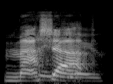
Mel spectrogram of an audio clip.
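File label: British female Mashup; beanstalk audio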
